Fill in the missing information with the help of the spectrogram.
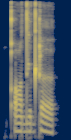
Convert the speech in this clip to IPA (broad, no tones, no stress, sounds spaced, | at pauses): qʼ ɑ d i d ʈ ɜ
